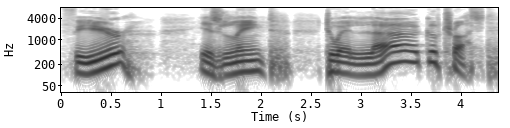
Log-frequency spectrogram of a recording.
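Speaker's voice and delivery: very slow, low, halting, word by word, "lack" drawn out. Repeating the point for someone writing notes, say it very slow. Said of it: "I'm going to say it slow".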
